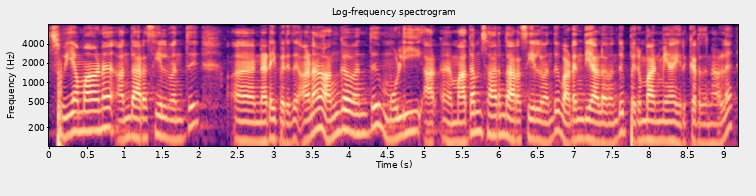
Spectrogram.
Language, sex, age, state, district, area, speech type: Tamil, male, 30-45, Tamil Nadu, Coimbatore, rural, spontaneous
